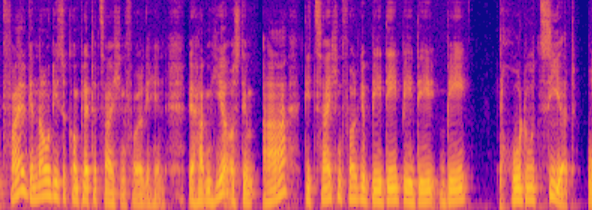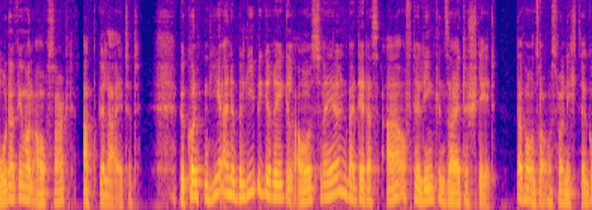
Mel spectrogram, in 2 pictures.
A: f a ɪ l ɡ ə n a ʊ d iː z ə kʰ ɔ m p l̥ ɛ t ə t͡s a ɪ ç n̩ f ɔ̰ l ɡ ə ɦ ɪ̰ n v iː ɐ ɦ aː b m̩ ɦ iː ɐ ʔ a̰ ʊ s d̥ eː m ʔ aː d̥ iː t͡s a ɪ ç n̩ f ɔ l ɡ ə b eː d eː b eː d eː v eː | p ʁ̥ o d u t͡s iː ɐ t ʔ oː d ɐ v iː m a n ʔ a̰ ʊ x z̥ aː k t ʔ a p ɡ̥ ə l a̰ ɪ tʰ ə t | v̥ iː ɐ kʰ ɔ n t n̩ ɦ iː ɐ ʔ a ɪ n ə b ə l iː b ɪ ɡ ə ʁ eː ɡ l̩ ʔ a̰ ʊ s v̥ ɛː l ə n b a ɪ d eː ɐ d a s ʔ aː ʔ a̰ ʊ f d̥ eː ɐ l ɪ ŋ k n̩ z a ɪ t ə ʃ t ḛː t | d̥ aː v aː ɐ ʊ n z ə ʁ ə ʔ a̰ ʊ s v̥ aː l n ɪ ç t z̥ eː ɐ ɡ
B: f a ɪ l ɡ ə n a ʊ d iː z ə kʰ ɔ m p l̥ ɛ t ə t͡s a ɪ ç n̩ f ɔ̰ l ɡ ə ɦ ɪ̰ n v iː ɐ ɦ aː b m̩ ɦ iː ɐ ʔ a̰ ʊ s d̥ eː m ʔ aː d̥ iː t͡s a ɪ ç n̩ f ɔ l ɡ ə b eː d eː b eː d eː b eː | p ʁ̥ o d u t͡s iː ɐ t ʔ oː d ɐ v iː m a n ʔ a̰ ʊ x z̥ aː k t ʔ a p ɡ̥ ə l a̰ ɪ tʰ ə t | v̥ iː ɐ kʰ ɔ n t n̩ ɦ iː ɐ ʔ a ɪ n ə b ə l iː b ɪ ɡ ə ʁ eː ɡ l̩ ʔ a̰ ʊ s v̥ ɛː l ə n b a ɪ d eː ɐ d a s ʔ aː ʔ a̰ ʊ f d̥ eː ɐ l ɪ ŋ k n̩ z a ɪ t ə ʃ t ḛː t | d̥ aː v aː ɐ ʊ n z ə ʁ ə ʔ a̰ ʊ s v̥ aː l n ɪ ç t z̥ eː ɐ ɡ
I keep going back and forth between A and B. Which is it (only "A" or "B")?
B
